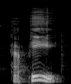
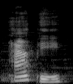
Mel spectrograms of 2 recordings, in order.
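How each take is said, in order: First: The stress is on the second syllable. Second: The stress is on the first syllable. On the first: The speaker calls it wrong. "Here, the second syllable is clearer and emphasized" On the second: The speaker calls it right. "The first way of saying it, happy, that is correct because the first syllable should be stressed"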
